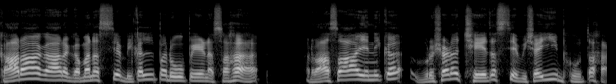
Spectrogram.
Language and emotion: Sanskrit, neutral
